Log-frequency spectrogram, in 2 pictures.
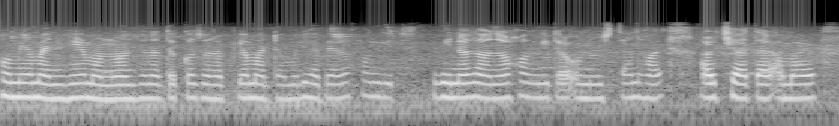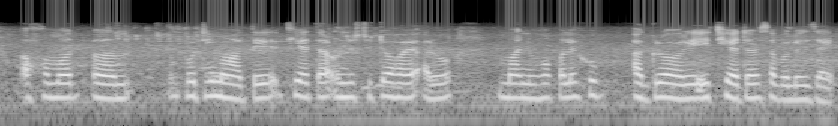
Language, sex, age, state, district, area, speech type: Assamese, female, 18-30, Assam, Kamrup Metropolitan, urban, spontaneous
